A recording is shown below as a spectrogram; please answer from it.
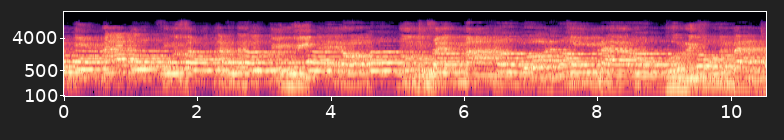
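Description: Three-voice a cappella singing, two women and a man, holding sustained harmonised notes together with no instruments.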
